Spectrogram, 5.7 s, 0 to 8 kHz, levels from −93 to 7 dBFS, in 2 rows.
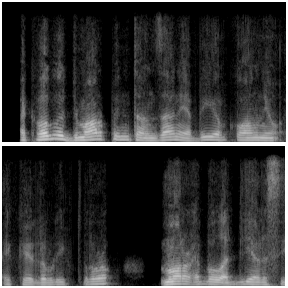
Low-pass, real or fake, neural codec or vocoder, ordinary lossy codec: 7.2 kHz; fake; codec, 16 kHz in and 24 kHz out, 0.4 kbps, LongCat-Audio-Codec, fine tuned four codebook decoder; none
